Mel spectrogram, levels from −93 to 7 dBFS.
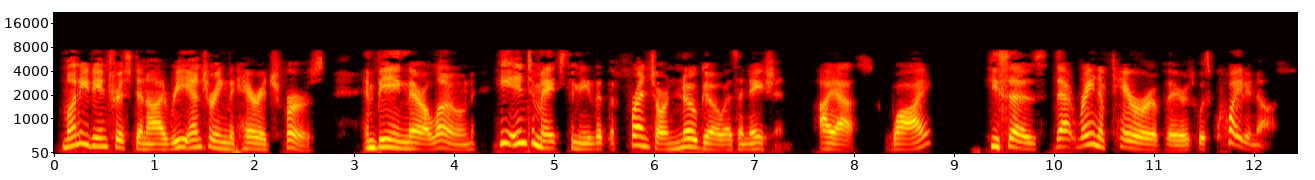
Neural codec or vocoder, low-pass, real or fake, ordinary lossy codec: codec, 16 kHz, 2 kbps, X-Codec, WavLM features, trained on Multilingual LibriSpeech; 7.2 kHz; fake; MP3, 32 kbps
